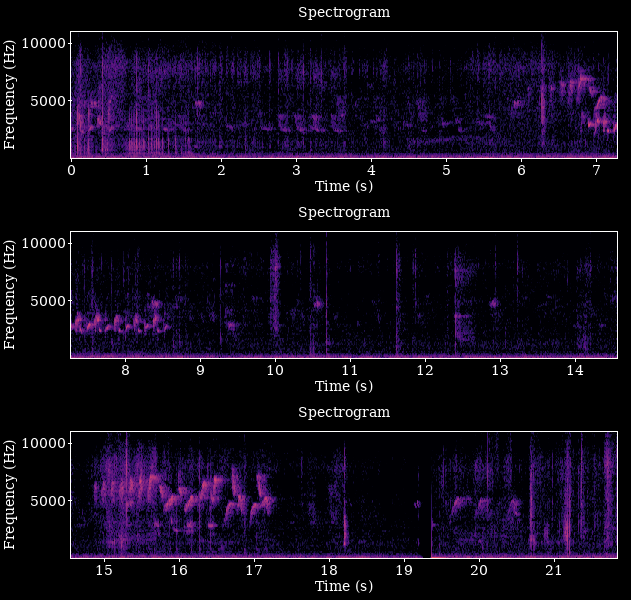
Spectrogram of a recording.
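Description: Small birds chirping in quick series of short high notes, in two clear bursts about seven and fifteen seconds in, over a low steady rumble and scattered light clicks.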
